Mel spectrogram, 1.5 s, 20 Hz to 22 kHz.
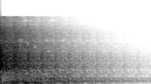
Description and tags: Impulse responses recorded while walking around downtown with a cap gun, a few party poppers, and the DS-40. Most have a clean (raw) version and a noise reduced version. Some have different edit versions.
convolution, impulse, ir, response, reverb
